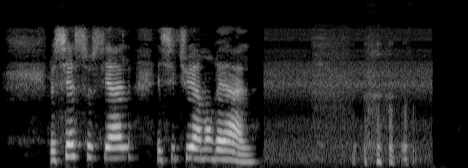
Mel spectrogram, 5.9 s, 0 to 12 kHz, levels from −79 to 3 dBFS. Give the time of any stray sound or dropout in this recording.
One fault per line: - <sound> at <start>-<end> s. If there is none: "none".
- laugh at 3.9-5.2 s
